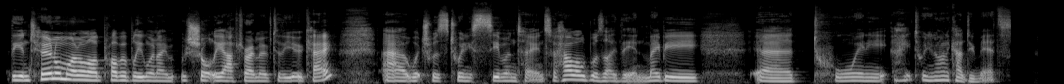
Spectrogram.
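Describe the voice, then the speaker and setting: At a moderate pace, a woman with a New Zealand accent speaks in a fairly low pitch. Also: ordinary pitch variation. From New Zealand, Wellington. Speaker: sports writer and rugby player. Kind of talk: interview.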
